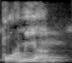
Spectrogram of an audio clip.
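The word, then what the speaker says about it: πορνεία: en este versículo hermanos se describe en el griego dice Bueno se dice pornía de la cual se deriva la palabra pornografía sí saque fornicación no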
